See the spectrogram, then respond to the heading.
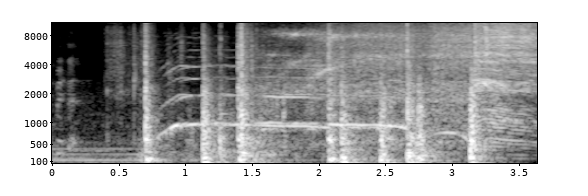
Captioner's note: cheering, buzz saw noise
